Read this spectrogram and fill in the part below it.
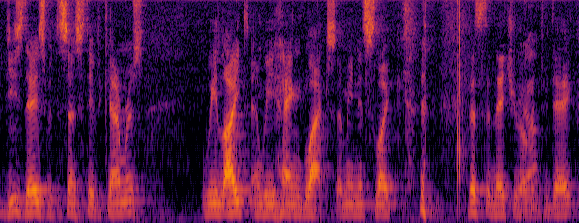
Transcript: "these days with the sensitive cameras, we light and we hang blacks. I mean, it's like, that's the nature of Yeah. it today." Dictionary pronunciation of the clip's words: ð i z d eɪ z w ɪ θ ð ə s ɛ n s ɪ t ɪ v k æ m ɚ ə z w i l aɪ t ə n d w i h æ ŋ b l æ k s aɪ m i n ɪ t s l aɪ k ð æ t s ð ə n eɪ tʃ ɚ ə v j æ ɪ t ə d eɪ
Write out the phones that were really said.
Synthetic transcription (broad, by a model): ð i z d eɪ z w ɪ ð ə s ɛ n s ɪ t ɪ v k æ m ɚ ə z w i l aɪ t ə n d w i h æ ŋ b l æ k s aɪ m i n ɪ t s l aɪ k ð æ t s ð ə n eɪ tʃ ɚ ə v ɪ t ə d eɪ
